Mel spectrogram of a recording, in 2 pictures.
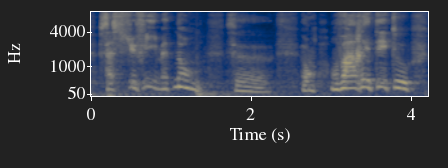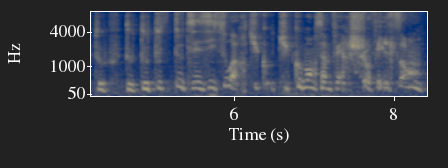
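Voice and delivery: high, strained outburst at nothing; angry shout at ceiling. Acted. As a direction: yell angrily at the ceiling. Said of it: "T'es en colère ou t'es terrifié".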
